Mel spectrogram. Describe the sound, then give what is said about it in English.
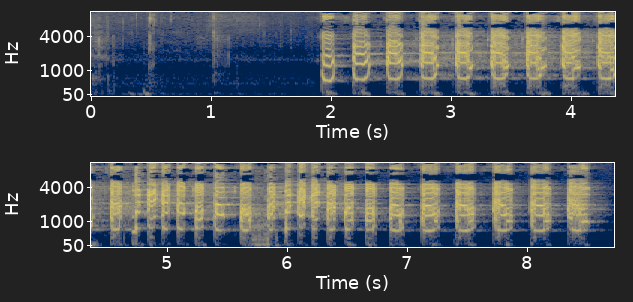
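A turkey call is played in a rapid, steady series of loud, raspy yelps, about two dozen notes in a row with a brief pause midway, after a moment of near silence. “So you'll, be pulling the call apart in the middle of the morning. And yeah. Well, hit a couple notes on your, your first one.”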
